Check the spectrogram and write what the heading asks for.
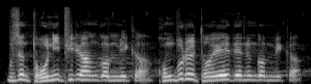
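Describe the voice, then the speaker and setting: A man's voice: high voice, fairly even intonation, quick pace, vocal fry, darkish tone, big-room sound. A male pastor preaching a sermon in a church, emphatic and full of rhetorical questions.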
